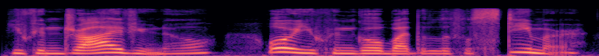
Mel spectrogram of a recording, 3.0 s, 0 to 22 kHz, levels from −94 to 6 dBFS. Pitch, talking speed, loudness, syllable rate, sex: 210 Hz, 260 wpm, -20 LUFS, 6.2 syllables/s, female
